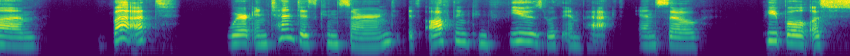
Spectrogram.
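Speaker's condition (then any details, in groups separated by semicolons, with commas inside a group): No condition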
